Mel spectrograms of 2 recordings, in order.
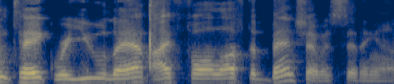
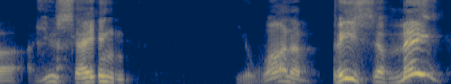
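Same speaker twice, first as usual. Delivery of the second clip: Frank Costanza rage; 4 semitones higher, 6 dB louder than usual. Retold or imitated. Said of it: "he did that line in the first take".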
